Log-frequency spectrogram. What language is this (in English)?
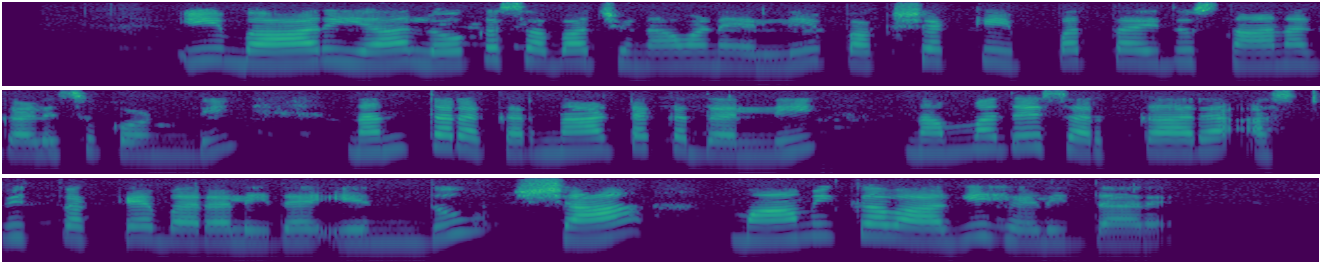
Kannada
